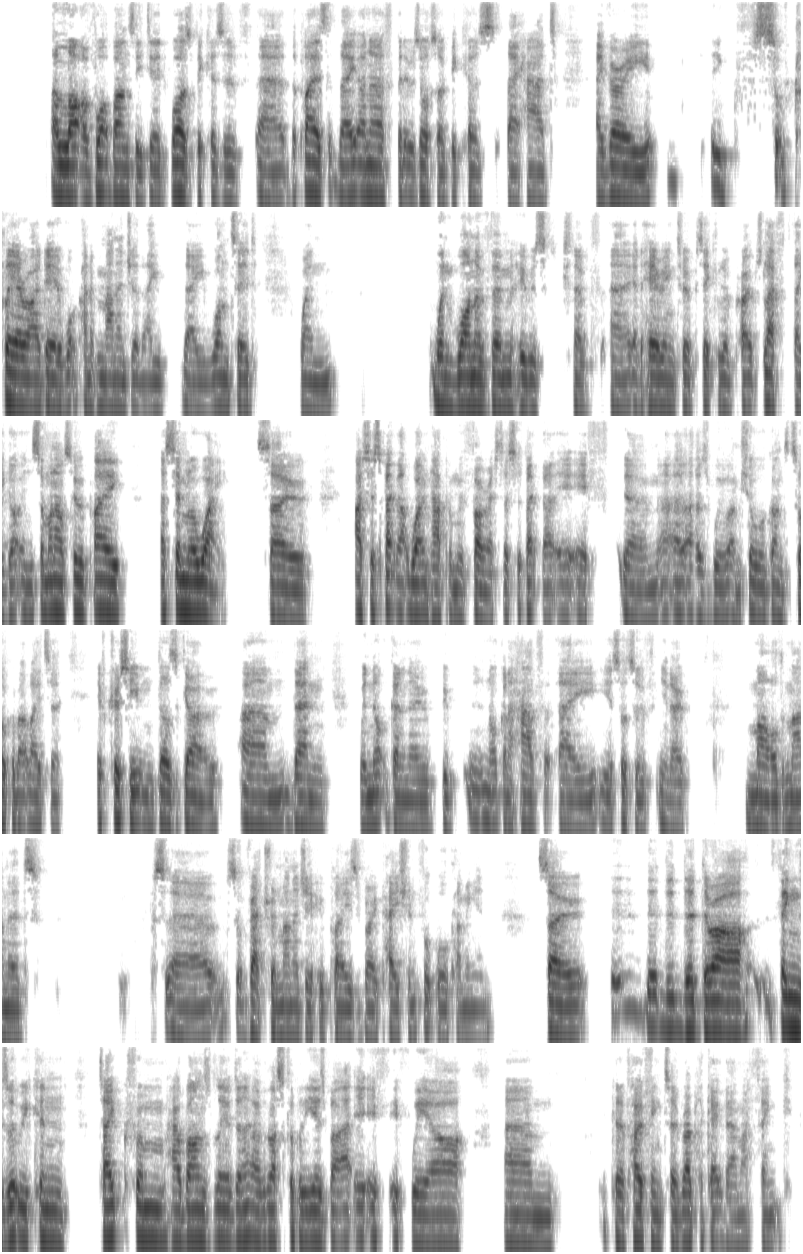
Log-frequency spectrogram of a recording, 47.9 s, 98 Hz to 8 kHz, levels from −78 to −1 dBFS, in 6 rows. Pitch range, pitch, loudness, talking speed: 110-120 Hz, 115 Hz, -28 LUFS, 200 wpm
